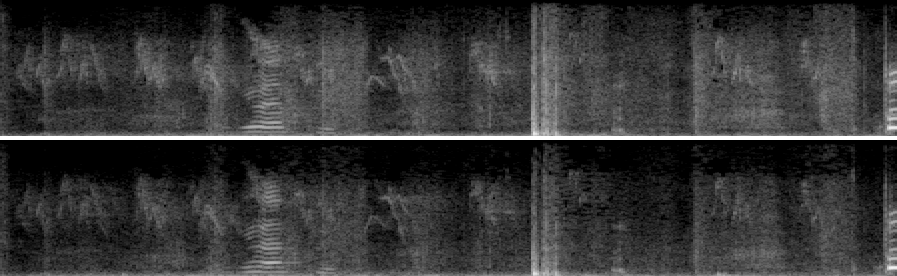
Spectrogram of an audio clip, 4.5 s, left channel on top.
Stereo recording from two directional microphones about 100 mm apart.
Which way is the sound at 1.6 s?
50° left (ahead or behind).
